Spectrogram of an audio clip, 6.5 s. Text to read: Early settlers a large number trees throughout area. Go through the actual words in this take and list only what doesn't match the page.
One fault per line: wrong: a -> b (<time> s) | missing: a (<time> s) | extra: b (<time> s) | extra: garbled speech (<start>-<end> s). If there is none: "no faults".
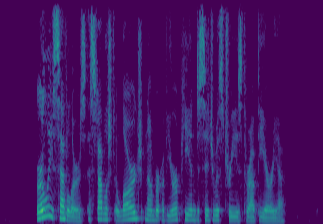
extra: established (1.8 s)
extra: of European deciduous (3.2 s)
extra: the (5.2 s)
